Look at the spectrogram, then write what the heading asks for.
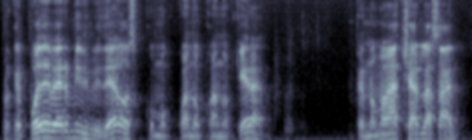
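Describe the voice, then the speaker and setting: A man in his forties from Southern California, hosting a casual livestream and answering viewers in a frank, laid-back way with halting restarts. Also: mid-range voice, animated. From Los Angeles, California. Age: 40s. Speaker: livestream host.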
